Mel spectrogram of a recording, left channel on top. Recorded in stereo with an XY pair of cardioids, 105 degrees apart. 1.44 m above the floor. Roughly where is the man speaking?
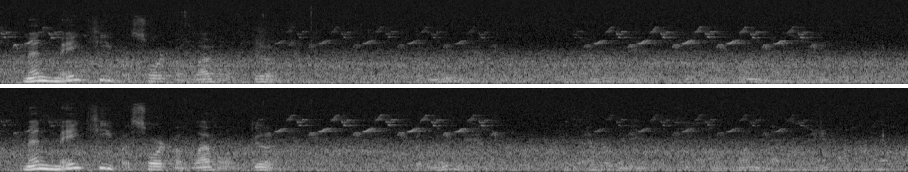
Ahead.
